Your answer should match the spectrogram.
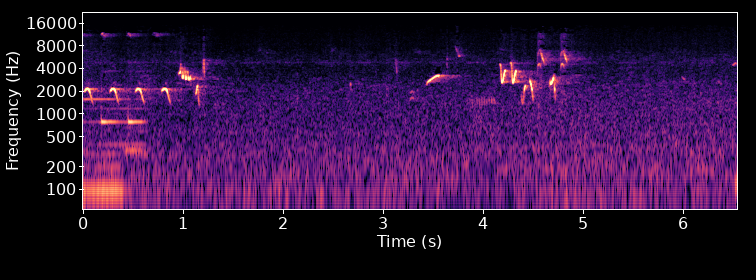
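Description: Small birds chirping: a quick run of short chirps at the start, then a quiet gap and two more bursts of higher chirps in the middle.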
